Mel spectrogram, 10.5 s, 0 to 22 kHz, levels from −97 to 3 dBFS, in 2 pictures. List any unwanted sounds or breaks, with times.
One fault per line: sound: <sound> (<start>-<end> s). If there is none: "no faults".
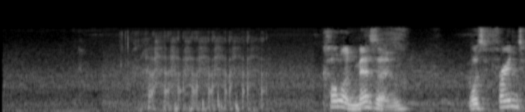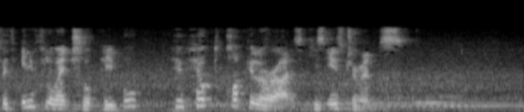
sound: laugh (1.2-2.7 s)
